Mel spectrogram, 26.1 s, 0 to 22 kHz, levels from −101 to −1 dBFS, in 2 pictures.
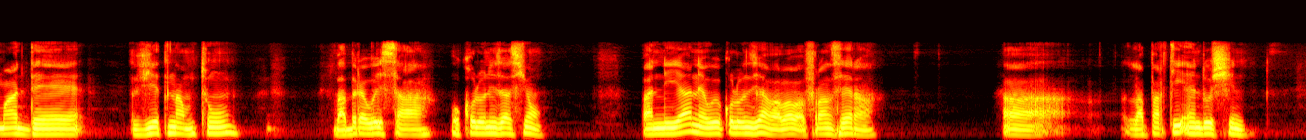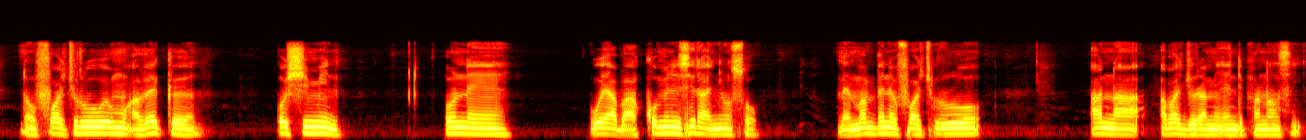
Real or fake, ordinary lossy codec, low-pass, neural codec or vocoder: real; none; 7.2 kHz; none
